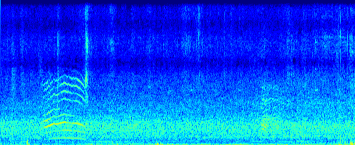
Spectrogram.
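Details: Cat protecting a chicken farm gives one clear, drawn-out meow that rises and then falls, lasting under a second, over a steady low rumble of background noise.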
